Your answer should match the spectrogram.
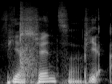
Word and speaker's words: Piacenza: Von Plaisant, nee, wie spricht man das aus? – Piacenza. – Aber dann ist es falsch geschrieben.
